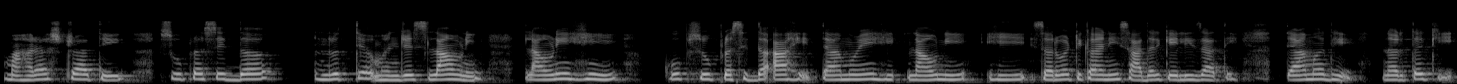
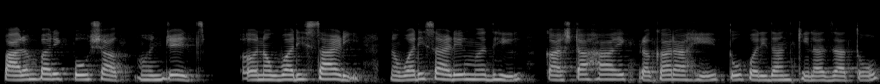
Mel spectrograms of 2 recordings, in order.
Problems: none marked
